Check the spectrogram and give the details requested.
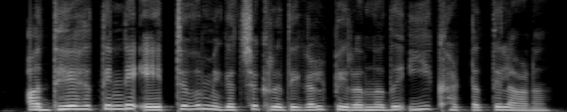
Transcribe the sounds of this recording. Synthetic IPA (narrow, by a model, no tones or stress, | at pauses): ɐd̪ʱje̞ːɦɐt̪ːinde̞ʔeːtːɐʋɨmiɣɐt͡ɕːɐkrɨðiɣɐɭpirɐnːɐðɨʔiːkʰɐʈːɐt̪ːilaːɳɨ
